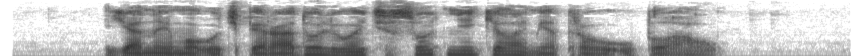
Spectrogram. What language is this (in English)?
Belarusian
